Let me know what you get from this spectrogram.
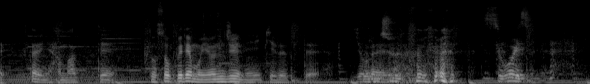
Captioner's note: laughter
